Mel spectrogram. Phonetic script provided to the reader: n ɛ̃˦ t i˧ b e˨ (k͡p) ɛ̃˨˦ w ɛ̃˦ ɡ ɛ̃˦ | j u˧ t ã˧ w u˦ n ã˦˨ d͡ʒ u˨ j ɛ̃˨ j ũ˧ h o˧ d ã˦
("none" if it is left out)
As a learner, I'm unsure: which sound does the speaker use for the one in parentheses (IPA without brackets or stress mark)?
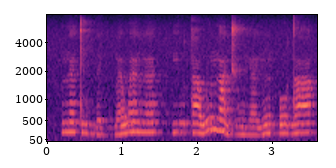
ɡ͡b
